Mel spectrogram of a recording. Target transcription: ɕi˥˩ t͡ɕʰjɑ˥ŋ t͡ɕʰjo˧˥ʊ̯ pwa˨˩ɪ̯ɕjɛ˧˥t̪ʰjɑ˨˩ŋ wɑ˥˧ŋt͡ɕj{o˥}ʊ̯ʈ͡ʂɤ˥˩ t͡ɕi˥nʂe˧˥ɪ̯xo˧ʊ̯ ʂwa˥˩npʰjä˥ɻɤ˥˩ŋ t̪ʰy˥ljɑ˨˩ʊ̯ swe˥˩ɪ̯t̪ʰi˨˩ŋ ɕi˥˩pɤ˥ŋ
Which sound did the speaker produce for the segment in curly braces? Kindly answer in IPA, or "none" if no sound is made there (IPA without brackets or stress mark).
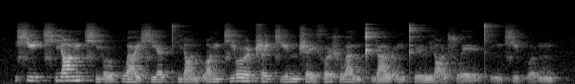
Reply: o˥˧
